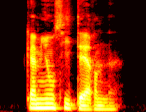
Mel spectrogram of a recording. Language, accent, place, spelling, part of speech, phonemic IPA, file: French, France, Lyon, camion-citerne, noun, /ka.mjɔ̃.si.tɛʁn/, LL-Q150 (fra)-camion-citerne.wav
- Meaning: tanker, tank truck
